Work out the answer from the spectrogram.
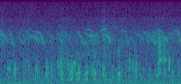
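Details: Crowd of chickens with hens clucking: quick clucks under a layer of high, slurred chirps, loud and continuous from many birds.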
